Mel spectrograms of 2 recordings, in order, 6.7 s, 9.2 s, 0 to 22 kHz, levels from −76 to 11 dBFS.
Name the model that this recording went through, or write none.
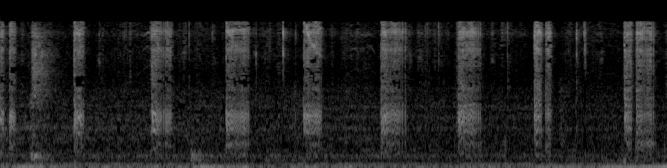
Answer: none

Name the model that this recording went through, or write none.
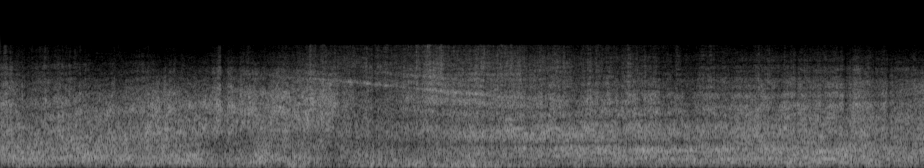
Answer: none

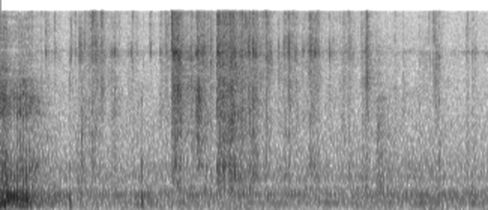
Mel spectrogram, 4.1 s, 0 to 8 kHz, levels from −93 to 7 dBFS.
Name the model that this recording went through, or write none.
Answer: vocoder, Vocos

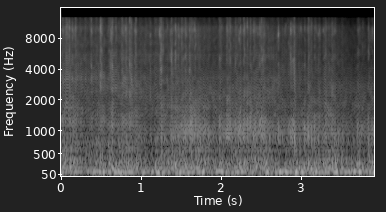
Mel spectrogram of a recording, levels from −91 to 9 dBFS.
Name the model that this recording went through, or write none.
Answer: vocoder, Vocos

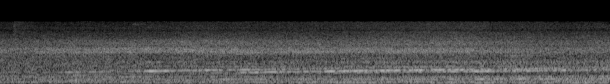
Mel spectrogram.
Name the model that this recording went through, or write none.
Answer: none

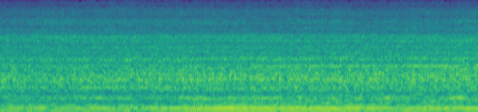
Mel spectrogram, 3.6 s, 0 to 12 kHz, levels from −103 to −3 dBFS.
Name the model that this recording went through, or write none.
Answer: vocoder, Vocos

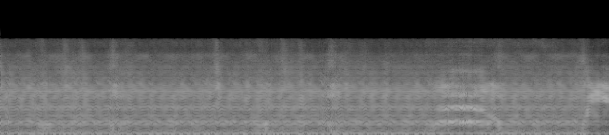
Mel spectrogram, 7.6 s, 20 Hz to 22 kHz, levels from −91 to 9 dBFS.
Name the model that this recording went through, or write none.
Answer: vocoder, Vocos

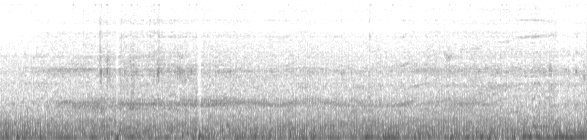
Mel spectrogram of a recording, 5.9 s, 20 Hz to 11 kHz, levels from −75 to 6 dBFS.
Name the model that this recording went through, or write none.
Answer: vocoder, Vocos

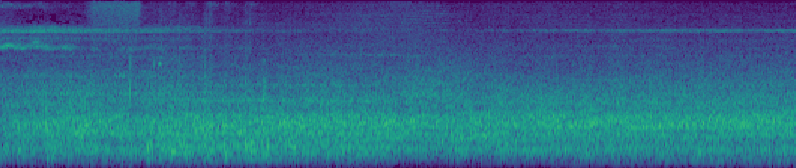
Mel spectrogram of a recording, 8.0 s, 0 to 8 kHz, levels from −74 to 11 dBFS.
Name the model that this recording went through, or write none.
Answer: none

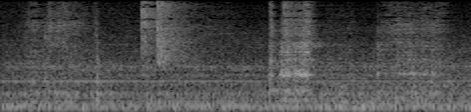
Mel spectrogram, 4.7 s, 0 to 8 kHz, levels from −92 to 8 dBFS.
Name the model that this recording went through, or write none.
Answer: none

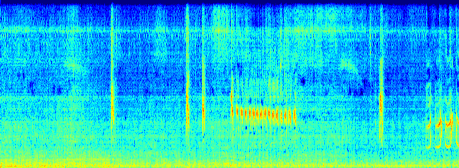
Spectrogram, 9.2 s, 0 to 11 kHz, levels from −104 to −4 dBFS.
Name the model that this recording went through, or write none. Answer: vocoder, Vocos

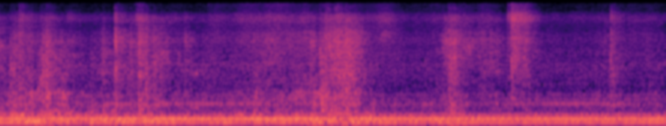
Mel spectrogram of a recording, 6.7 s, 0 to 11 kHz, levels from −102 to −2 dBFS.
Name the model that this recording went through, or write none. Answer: none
